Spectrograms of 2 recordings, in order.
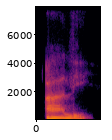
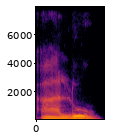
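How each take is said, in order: First: The word ends with an i vowel. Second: The word ends with a u vowel. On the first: The speaker calls it right. "tapi ali" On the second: The speaker calls it wrong. "nggak dibaca alu"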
